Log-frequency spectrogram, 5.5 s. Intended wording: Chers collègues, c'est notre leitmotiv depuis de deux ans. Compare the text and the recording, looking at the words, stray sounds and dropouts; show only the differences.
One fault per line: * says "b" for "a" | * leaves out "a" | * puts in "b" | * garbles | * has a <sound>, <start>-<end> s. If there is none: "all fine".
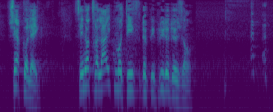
* puts in "plus"
* has a laugh, 4.5-5.4 s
